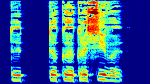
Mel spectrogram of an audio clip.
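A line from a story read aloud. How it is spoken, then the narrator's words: Hoarse whisper. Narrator (Russian): хрипло шептал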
